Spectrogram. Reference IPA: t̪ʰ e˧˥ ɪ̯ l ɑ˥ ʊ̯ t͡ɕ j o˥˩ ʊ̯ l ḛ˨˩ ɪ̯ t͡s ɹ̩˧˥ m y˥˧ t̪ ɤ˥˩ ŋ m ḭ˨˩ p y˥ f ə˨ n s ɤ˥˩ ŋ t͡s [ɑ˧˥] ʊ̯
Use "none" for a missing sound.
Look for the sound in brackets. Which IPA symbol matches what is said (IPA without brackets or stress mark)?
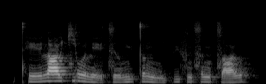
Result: ɑ˧˥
